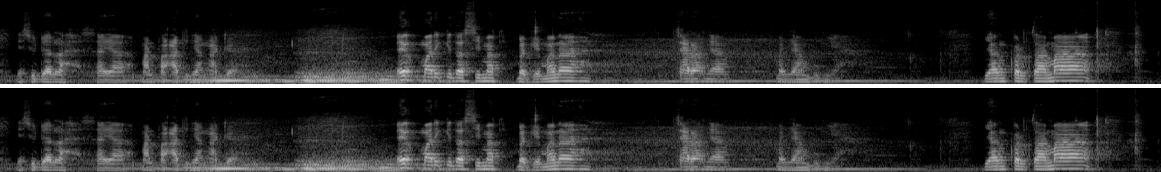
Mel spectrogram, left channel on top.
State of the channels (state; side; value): identical; both; correlation 1.00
